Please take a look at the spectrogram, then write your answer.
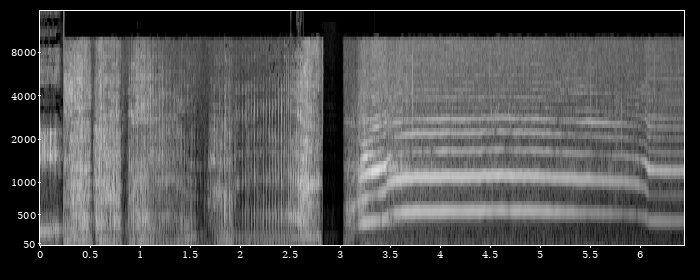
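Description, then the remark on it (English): A huge wolf creature roars loudly and gutturally for nearly three seconds, breaks off briefly, then lets out a long, sustained, tonal howl-like cry that holds steady before cutting off. “Mange had turned into a huge wolf creature.”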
